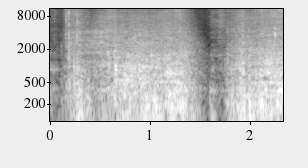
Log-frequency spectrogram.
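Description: Old wooden crate being dragged and scraped onto a table, in two long scraping stretches with a short break about one and a half seconds in.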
